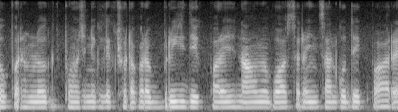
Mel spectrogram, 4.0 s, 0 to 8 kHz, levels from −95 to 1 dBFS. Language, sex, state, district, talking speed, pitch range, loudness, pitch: Hindi, male, Punjab, Kapurthala, 360 wpm, 140-145 Hz, -17 LUFS, 140 Hz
